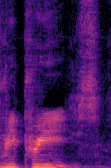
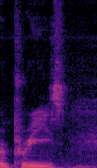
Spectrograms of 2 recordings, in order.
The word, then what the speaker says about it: Reprise: know there's people oh it's it's reprieves and yeah I guess it is supposed to be pronounced to reprise there's even a clip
